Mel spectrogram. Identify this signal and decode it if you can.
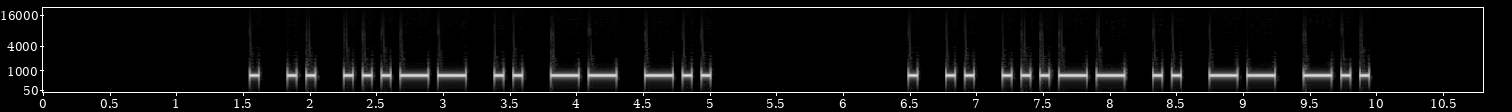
Morse code, heard as a keyed tone, about 17 wpm, 700 Hz. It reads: EI3IMD EI3IMD
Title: DXCC-100 Call Signs - 6 Characters - Repeated 2x - 17wpm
